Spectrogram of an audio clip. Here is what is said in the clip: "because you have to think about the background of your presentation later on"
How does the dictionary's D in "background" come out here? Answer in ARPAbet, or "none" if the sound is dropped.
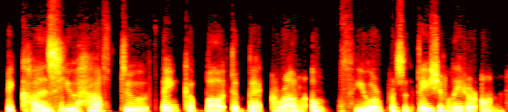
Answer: D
